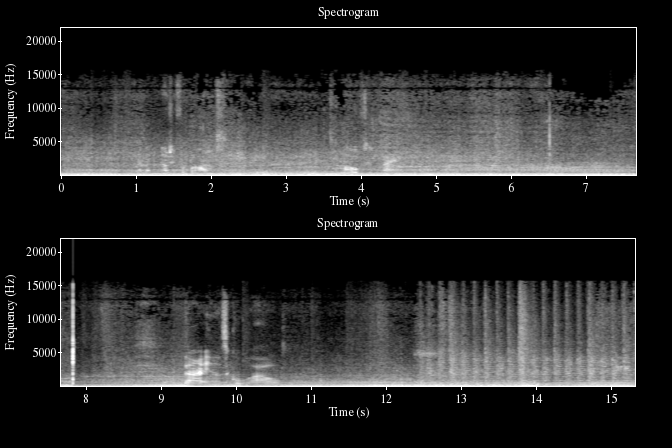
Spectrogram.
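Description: A boat's engine drones steadily, with voices heard over it at times. The sound drops briefly about eight seconds in, then carries on.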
